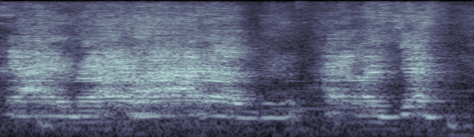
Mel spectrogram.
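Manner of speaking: agonized screams of panic; screaming. Acted. Man caught in the fire pleading, screaming. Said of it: "Stop the screaming!".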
